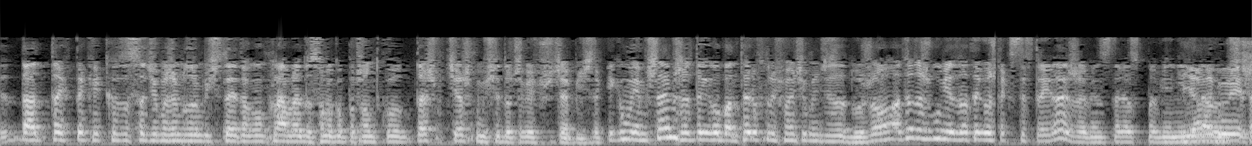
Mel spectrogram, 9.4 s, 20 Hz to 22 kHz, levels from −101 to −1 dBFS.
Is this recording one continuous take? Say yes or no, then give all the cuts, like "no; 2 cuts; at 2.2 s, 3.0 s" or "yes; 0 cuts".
no; 3 cuts; at 4.5 s, 5.1 s, 7.5 s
